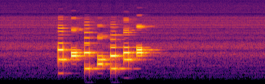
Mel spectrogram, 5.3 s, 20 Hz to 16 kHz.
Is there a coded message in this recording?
Yes: multi-frequency trunk signalling (R1, as on North American trunks) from 1.2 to 2.8 s, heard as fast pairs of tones, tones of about 100 ms, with room echo. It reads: KP 07349 ST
